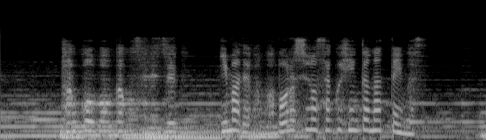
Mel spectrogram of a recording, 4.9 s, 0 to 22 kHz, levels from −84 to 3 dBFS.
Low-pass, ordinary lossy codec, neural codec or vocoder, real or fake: 7.2 kHz; none; autoencoder, 48 kHz, 32 numbers a frame, DAC-VAE, trained on Japanese speech; fake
